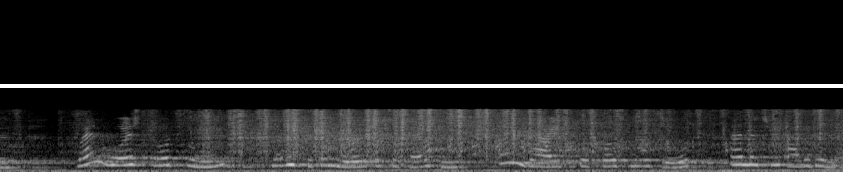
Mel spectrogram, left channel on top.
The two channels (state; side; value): silent; left; digital silence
